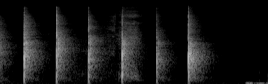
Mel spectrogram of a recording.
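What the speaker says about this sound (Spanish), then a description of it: "¡Bravo por Pedro! ¡Un aplauso para Pedro!" Six sharp, evenly spaced hand claps ring out one after another, close and loud, with a brief low thump at the end.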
